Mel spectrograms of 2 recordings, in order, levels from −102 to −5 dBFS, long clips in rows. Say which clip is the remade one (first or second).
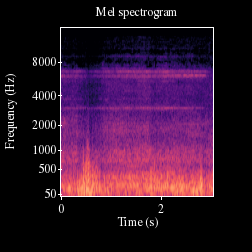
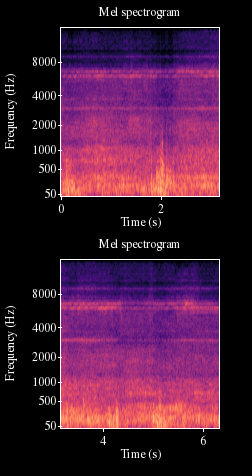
second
